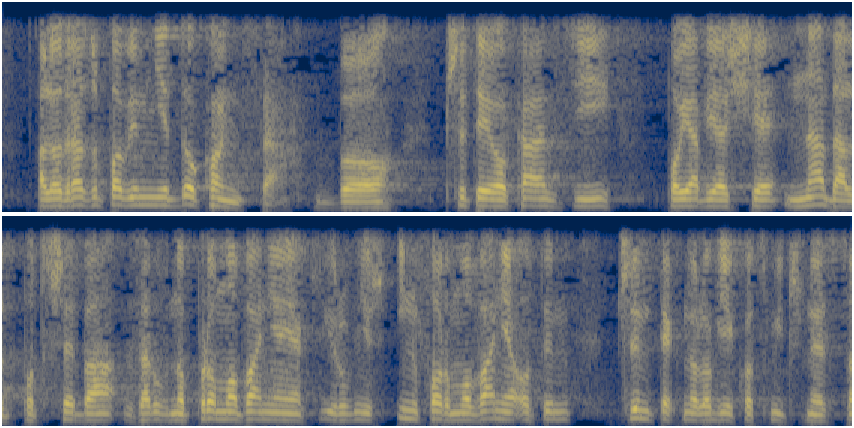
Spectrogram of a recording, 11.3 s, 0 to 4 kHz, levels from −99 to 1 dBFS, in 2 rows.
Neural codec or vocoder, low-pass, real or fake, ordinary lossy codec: none; 3.6 kHz; real; none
